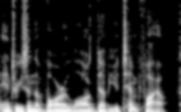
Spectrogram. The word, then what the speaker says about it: wtmp: in the var log wtemp file. Wtemp, in this case, is spelled WTMP.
